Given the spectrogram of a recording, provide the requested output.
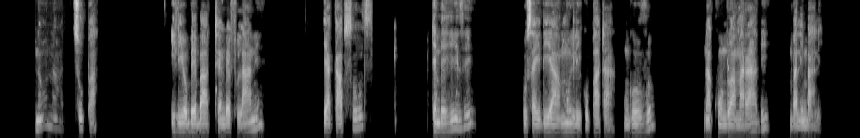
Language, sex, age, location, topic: Swahili, male, 18-24, Nakuru, health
